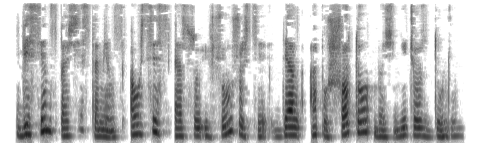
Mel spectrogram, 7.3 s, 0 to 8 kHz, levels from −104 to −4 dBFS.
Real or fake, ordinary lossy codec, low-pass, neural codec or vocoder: real; MP3, 32 kbps; 7.2 kHz; none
